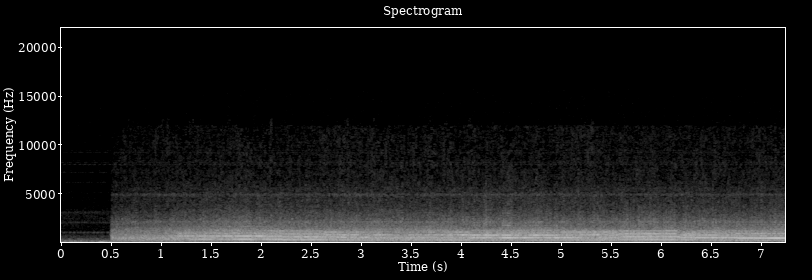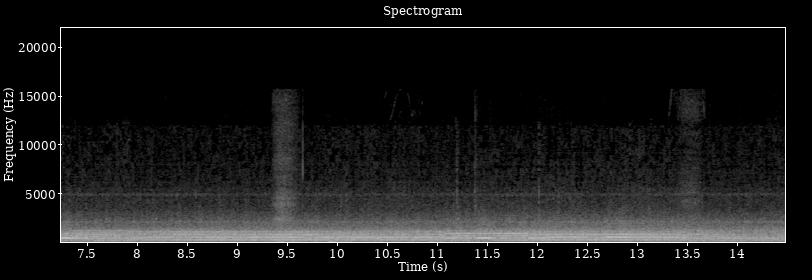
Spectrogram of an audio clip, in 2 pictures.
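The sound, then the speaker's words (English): A car driving at 45 mph over the grooves of a musical road that plays America the Beautiful. Its rumbling hum forms a sequence of sustained, stepping tones that trace a slow melody over steady road noise. “if you drive over them at 45 miles per hour, it actually plays the song America the Beautiful. I'm going to play a clip for you guys so you can hear what it sounds like.”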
